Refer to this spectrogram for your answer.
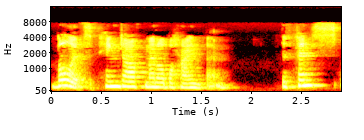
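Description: Ordinary pitch variation runs through a natural reading voice. Nothing disturbs the quiet background.

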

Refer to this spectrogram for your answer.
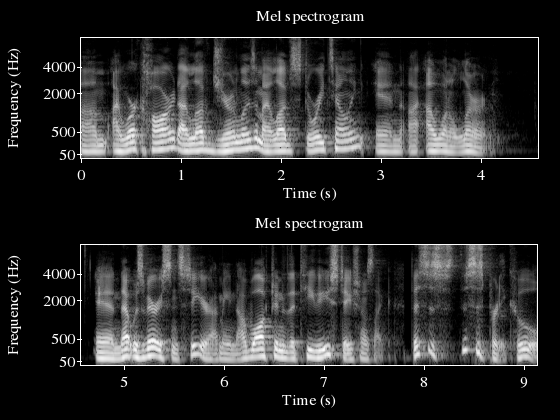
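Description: A man's medium-pitched voice with a Texas accent, dark and mellow in tone, at a fairly quick pace with ordinary pitch variation, on a very clean recording with a silent background. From Texas Panhandle, Borger. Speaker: travel show host, former news anchor. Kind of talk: casual interview.

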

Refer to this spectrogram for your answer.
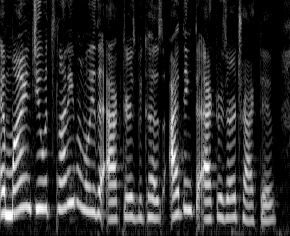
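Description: A woman talking at a very fast pace, animated in tone and lively in intonation, on a very clean recording with a silent background. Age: 20s. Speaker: podcast host. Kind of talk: casual solo chat.

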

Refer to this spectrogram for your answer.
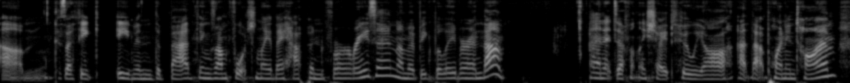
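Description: A woman in an Australian accent, medium-pitched and talking at a very fast pace. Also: ordinary pitch variation, very clean recording, silent background. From Western Australia. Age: 20s. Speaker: podcast host and YouTuber. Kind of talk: casual solo monologue. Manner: hesitant, many fillers.

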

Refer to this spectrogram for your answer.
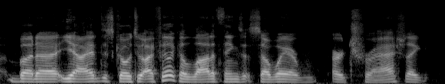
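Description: A man with a Canadian accent speaks at a moderate pace in a medium pitch, his intonation fairly even, on a very clean recording with a silent background. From Canada. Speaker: podcast co-host. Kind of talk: casual chat.

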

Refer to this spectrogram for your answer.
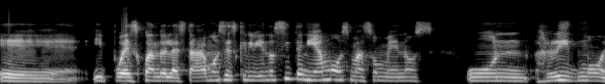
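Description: A woman speaks at a very slow pace with hardly any pauses, ordinary pitch variation and big swings in loudness. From New York. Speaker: singer. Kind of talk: interview.

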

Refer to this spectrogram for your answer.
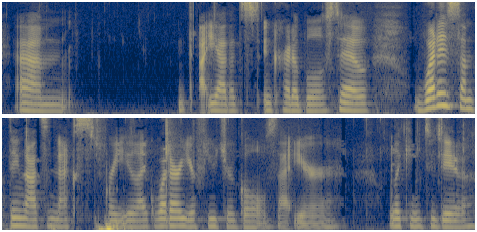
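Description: Against a quiet background, a woman with a fairly low voice speaks at a fairly slow pace with fairly even intonation and long, frequent pauses. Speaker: podcast host. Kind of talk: interview, scripted intro then casual conversation. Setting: podcast interview.

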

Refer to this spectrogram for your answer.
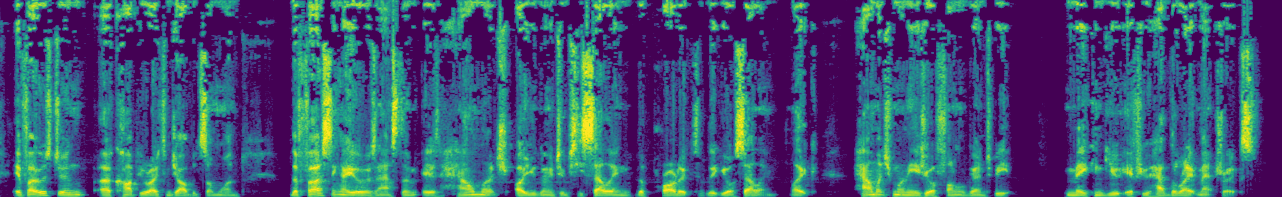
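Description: On a very clean recording with a silent background and a dry, close sound with no echo, a man with a very deep, low pitch speaks at a fairly quick pace with ordinary pitch variation. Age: 20s. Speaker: copywriter. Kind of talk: interview.

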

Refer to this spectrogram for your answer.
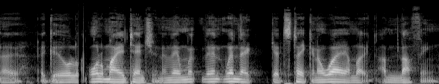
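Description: Fairly low male voice with an Australian accent. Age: 20s. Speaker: podcast host and professional wrestler. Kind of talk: casual interview.

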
